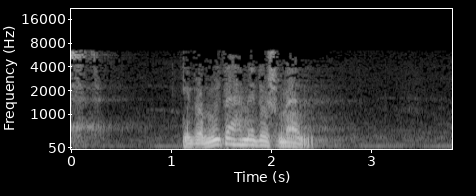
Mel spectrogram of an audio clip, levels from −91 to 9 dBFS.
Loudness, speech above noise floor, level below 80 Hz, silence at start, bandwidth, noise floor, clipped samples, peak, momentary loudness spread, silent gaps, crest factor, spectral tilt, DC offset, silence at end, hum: -18 LUFS; 34 dB; -44 dBFS; 0 s; 6.8 kHz; -50 dBFS; under 0.1%; -6 dBFS; 20 LU; none; 14 dB; -6.5 dB/octave; under 0.1%; 1.25 s; none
